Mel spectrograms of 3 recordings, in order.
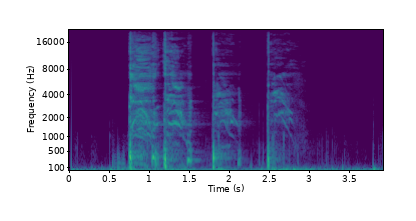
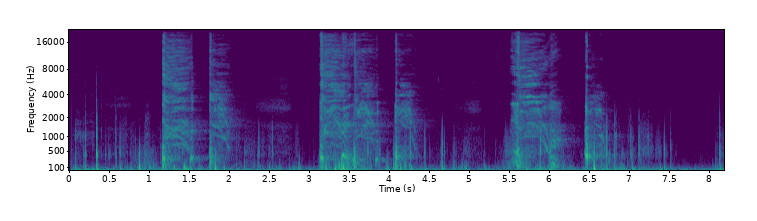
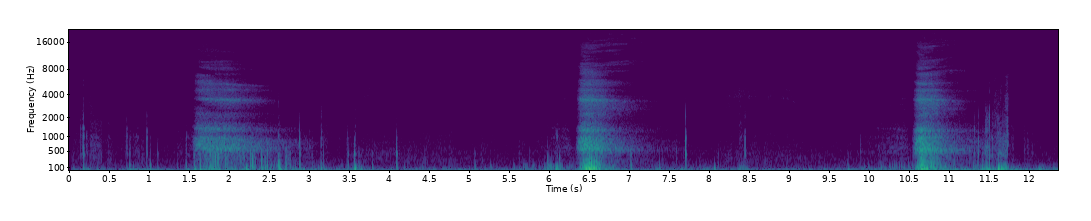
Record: {"cough_length": "3.9 s", "cough_amplitude": 7994, "cough_signal_mean_std_ratio": 0.69, "three_cough_length": "8.2 s", "three_cough_amplitude": 7063, "three_cough_signal_mean_std_ratio": 0.67, "exhalation_length": "12.4 s", "exhalation_amplitude": 4926, "exhalation_signal_mean_std_ratio": 0.42, "survey_phase": "beta (2021-08-13 to 2022-03-07)", "age": "45-64", "gender": "Male", "wearing_mask": "No", "symptom_none": true, "smoker_status": "Never smoked", "respiratory_condition_asthma": false, "respiratory_condition_other": false, "recruitment_source": "REACT", "submission_delay": "1 day", "covid_test_result": "Negative", "covid_test_method": "RT-qPCR"}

